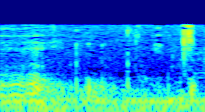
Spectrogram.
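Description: A man's drawn-out hesitation sound trailing off and falling in pitch during the first half second, then a pause in speech with a low steady hum in the old radio recording.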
